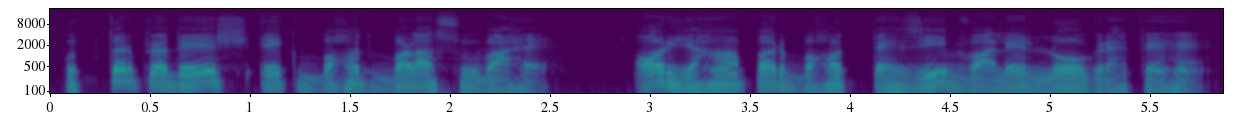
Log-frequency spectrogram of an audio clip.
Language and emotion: Urdu, neutral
